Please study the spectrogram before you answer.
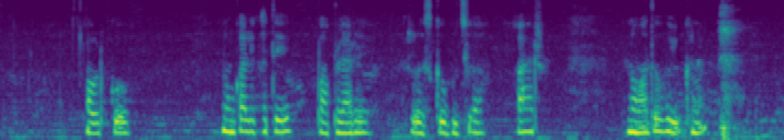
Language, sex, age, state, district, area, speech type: Santali, female, 18-30, West Bengal, Jhargram, rural, spontaneous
